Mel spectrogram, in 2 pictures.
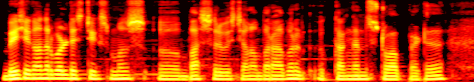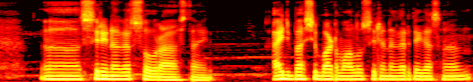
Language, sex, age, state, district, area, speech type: Kashmiri, male, 18-30, Jammu and Kashmir, Ganderbal, rural, spontaneous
